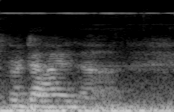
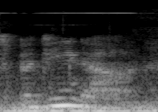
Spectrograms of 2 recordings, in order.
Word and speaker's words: Spadina: to pronounce which is for dinner if you're a part of the upper class you would pronounce it slightly differently and then they would pronounce it as Medina and Spadina comes from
